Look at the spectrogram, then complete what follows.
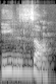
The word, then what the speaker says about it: ils ont: What's happening there is the S is pronounced in front, so ils ont. It's kind of a Z.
